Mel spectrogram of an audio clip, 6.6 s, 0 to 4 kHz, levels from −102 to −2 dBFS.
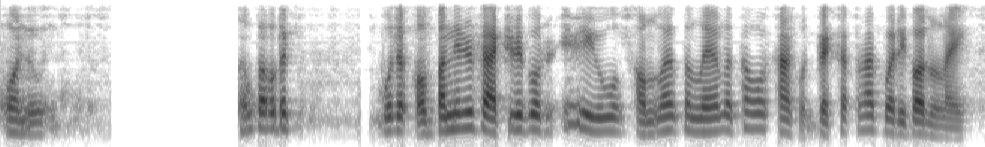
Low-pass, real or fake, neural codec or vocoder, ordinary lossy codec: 3.6 kHz; fake; codec, 16 kHz, 0.5 kbps, FunCodec, trained on LibriTTS, 25 frames a second; none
